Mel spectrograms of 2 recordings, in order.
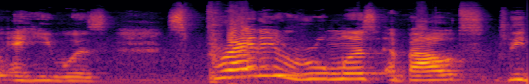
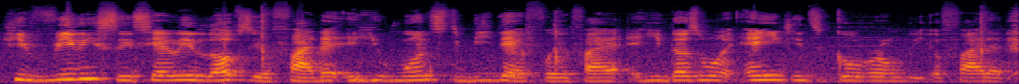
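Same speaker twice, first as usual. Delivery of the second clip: ordinary talk, nothing marked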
